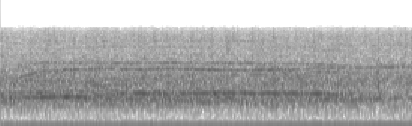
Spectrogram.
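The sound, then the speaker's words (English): A large audience applauds a comedian steadily, a dense, continuous wash of clapping that holds at an even, fairly loud level for the whole stretch, with a faint tonal hum running underneath and no talking. “All right, well, he's getting a great reaction.”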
